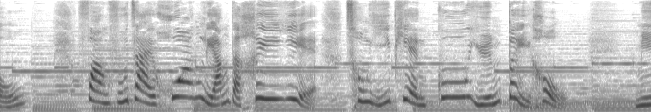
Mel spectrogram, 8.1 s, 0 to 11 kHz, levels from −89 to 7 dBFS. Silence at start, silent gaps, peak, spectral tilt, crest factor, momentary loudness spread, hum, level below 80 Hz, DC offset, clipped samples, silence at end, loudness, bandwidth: 0 s; none; -8 dBFS; -5 dB/octave; 18 dB; 15 LU; none; -46 dBFS; under 0.1%; under 0.1%; 0 s; -26 LUFS; 11 kHz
